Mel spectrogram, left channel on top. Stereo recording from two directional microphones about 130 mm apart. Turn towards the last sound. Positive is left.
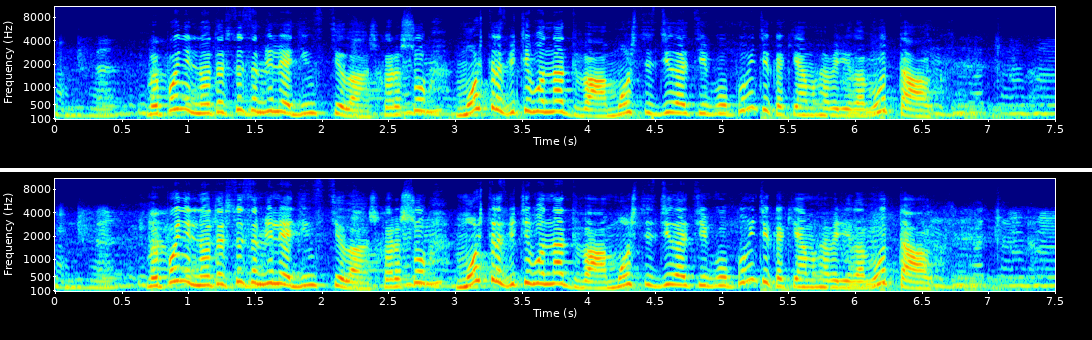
turn(degrees=-35)  # may be behind; listen again after turning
